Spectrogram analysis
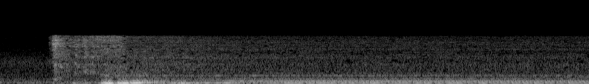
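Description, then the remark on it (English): A car engine cranks briefly and catches, surging loudly before settling into a steady idle rumble with no one speaking. “What I'm going to do is start the car and then gun the engine a few times.”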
